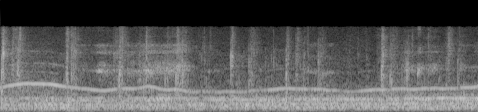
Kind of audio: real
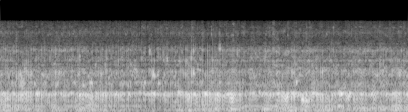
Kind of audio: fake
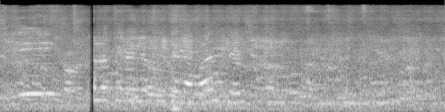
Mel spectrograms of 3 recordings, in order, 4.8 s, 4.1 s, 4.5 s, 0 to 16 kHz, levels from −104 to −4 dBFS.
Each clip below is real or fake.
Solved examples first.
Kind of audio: fake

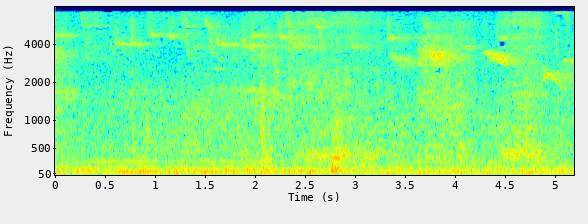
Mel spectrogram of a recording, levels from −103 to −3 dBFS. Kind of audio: real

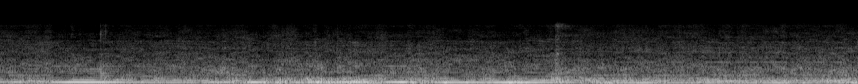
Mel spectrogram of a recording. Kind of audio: fake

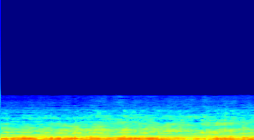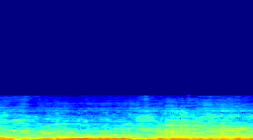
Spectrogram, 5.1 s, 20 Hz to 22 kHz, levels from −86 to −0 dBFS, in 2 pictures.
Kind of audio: fake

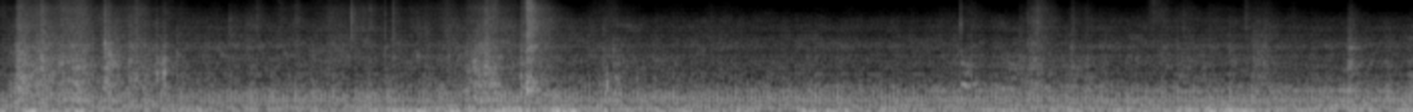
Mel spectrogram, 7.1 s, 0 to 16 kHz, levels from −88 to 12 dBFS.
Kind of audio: fake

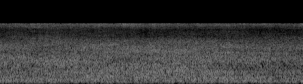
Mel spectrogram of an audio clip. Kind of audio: real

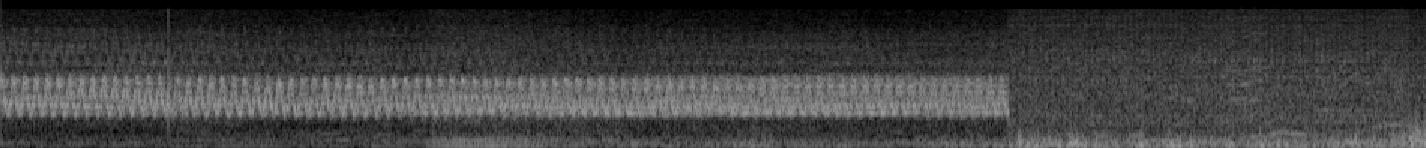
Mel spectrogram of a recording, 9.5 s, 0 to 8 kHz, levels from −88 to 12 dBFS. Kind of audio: real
